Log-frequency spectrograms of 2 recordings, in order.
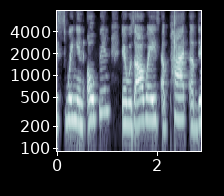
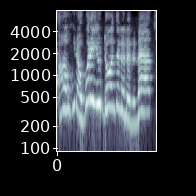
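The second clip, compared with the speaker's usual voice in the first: high, fast, frantic neighbor's scolding; excited stuttering neighbor; 7 semitones higher, faster than usual. Retold or imitated. Narrator imitates the frightened neighbor scolding her, high and fast. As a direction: rattle it off like a panicked neighbor. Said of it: "She's cussing".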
